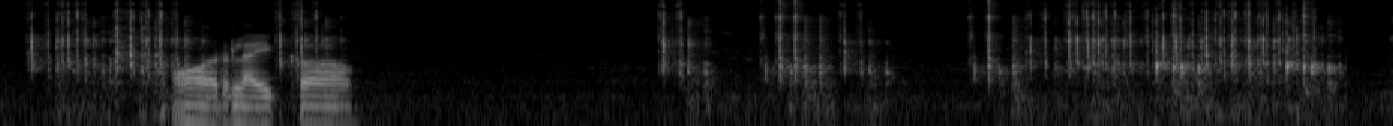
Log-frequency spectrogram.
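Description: Rapid keystrokes rattle from a computer keyboard in dense clicking bursts during a coding session, broken by a pause and resuming, with a voice briefly speaking partway through.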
